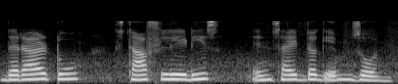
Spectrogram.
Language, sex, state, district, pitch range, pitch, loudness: English, female, Telangana, Hyderabad, 215-240 Hz, 225 Hz, -14 LUFS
